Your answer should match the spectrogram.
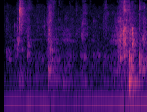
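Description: A squirrel swimming in a bathtub, making small, occasional splashes in the water over a steady low hum.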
